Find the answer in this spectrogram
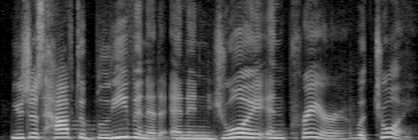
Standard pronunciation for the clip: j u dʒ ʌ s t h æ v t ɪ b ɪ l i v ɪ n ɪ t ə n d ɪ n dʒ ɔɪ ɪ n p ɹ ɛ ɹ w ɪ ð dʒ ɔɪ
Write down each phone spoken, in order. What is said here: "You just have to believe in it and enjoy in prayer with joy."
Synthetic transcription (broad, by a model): j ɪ dʒ ʌ s t h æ f t ɪ b ɪ l i v ɪ n ɪ t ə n ɪ n dʒ ɔɪ ɪ n p ɹ ɛ ɹ w ɪ ð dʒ ɔɪ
